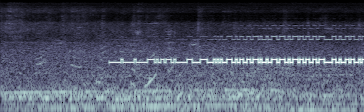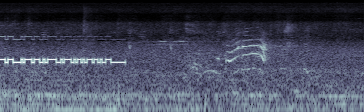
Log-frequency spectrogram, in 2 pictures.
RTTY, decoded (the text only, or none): MOYNIHAN IMPLEMENTED A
